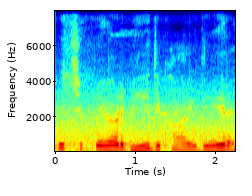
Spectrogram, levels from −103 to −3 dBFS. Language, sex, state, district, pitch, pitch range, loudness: Hindi, female, Madhya Pradesh, Umaria, 195 Hz, 180-220 Hz, -17 LUFS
